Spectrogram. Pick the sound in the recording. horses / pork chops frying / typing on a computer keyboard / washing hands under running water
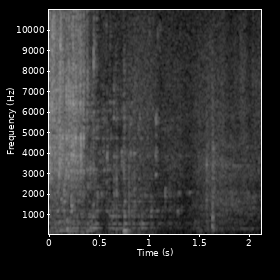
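washing hands under running water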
